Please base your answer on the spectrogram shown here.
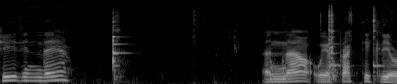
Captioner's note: utensil clinks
